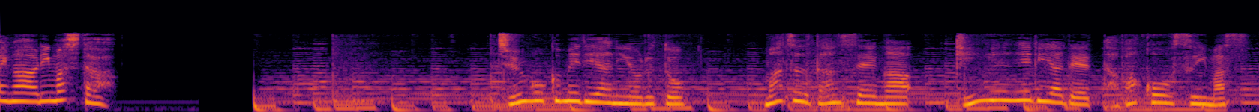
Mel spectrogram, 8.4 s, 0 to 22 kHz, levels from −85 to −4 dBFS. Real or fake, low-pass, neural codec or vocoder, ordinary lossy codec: real; 7.2 kHz; none; AAC, 48 kbps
